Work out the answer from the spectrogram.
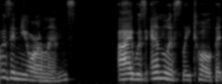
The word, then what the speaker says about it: New Orleans: tourists or what, because no one here says Nolans. No one here says that. And they don't say New Orleans. And it's pronounced exactly the way you said it, Daniela. New Orleans.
